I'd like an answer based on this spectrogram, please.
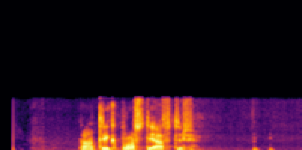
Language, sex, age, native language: Icelandic, male, 40-49, Icelandic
